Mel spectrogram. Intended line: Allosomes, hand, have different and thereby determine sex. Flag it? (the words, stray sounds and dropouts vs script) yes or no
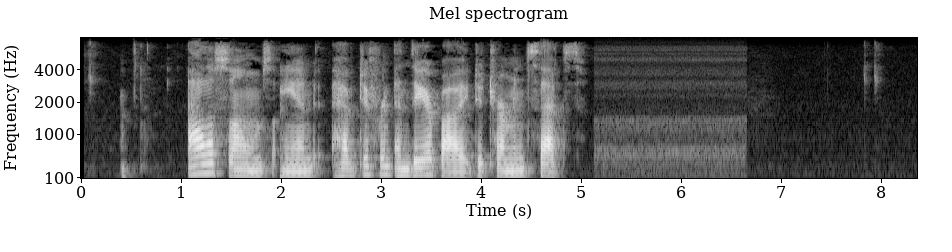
no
